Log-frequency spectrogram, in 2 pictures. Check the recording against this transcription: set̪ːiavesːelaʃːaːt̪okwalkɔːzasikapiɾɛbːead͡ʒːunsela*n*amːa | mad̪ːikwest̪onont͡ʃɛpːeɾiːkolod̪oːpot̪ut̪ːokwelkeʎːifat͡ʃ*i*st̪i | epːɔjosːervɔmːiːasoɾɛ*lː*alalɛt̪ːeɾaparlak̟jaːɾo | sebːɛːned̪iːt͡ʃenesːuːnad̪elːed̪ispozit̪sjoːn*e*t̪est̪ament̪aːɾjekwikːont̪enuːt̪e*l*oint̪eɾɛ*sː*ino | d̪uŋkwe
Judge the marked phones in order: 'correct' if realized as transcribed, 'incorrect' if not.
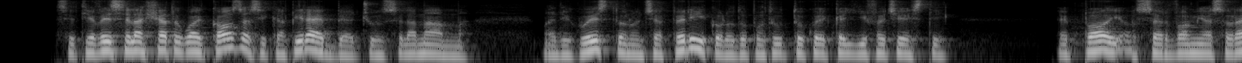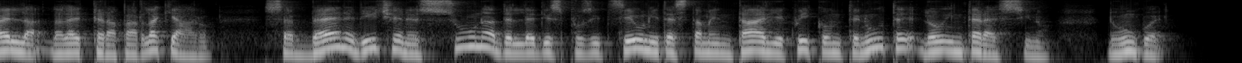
incorrect, incorrect, correct, incorrect, correct, correct

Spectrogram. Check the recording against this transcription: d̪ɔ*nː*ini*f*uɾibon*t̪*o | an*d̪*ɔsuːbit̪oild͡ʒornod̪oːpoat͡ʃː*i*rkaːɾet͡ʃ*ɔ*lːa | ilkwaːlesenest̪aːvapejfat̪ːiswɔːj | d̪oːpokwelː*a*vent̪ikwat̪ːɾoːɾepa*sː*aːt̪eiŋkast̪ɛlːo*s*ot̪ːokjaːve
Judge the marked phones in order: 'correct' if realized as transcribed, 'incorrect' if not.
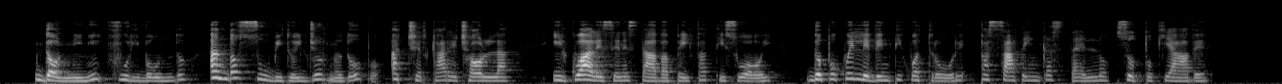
correct, correct, incorrect, correct, incorrect, correct, incorrect, correct, correct

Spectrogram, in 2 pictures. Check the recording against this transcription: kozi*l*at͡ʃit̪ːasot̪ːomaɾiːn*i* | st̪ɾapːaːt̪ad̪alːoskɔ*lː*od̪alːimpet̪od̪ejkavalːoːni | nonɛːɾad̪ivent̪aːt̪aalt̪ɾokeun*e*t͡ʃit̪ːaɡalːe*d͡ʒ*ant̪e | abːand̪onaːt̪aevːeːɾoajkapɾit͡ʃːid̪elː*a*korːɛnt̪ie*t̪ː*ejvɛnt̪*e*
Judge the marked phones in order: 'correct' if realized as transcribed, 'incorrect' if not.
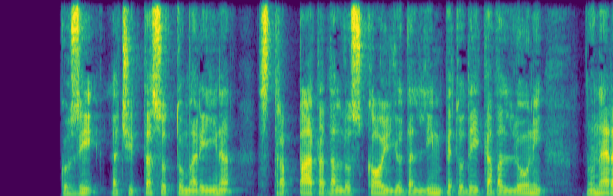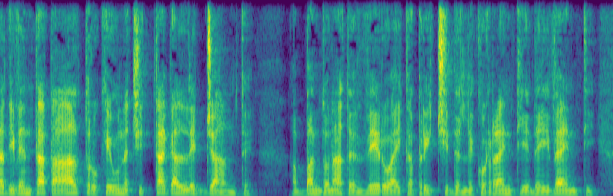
correct, incorrect, incorrect, incorrect, incorrect, incorrect, incorrect, incorrect

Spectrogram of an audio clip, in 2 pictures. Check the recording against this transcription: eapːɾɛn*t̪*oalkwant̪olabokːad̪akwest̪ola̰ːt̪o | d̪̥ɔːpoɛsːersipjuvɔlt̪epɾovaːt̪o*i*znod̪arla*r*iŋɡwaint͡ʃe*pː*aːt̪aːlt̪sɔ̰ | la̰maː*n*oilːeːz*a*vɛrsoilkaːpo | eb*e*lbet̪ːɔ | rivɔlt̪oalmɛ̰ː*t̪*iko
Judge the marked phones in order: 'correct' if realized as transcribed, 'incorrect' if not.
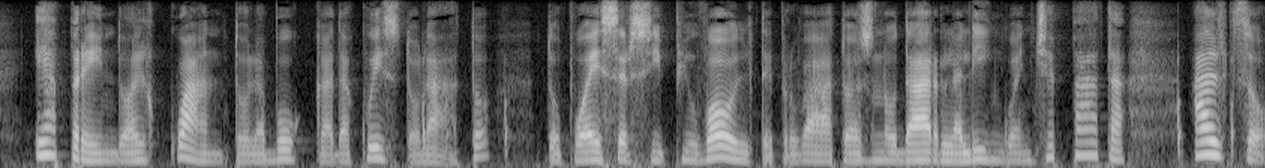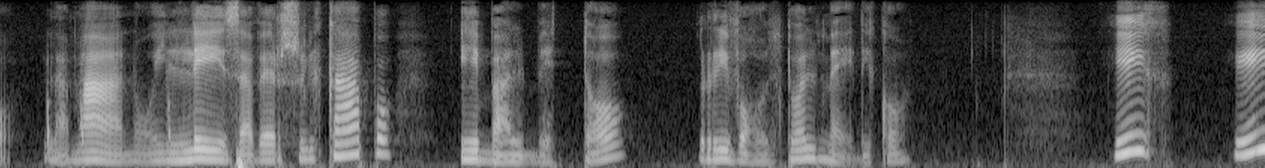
incorrect, incorrect, incorrect, correct, correct, correct, incorrect, incorrect

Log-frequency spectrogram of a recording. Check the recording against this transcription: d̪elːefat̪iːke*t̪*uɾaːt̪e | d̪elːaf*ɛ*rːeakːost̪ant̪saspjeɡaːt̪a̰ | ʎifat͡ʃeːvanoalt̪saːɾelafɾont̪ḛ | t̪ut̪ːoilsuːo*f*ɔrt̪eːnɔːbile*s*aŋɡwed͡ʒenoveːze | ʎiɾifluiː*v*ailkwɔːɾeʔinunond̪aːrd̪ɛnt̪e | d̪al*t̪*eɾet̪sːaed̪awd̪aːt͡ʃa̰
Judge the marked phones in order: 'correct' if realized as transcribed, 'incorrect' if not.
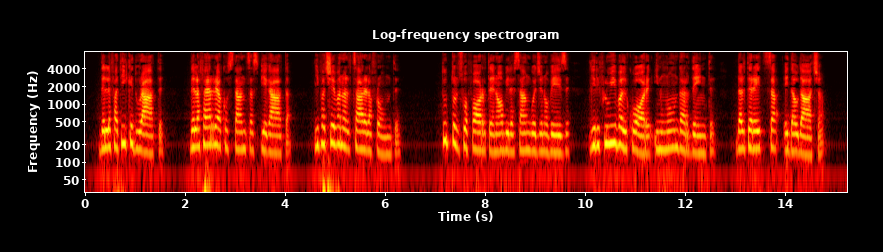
incorrect, correct, correct, correct, correct, correct

